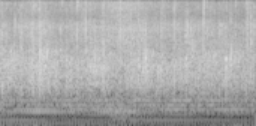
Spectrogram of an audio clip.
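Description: A church congregation applauds during an evening worship service, a dense, steady wash of many hands clapping together that holds evenly from start to finish.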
